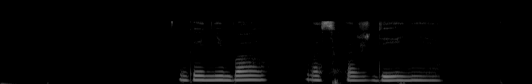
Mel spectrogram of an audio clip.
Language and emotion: Russian, sad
